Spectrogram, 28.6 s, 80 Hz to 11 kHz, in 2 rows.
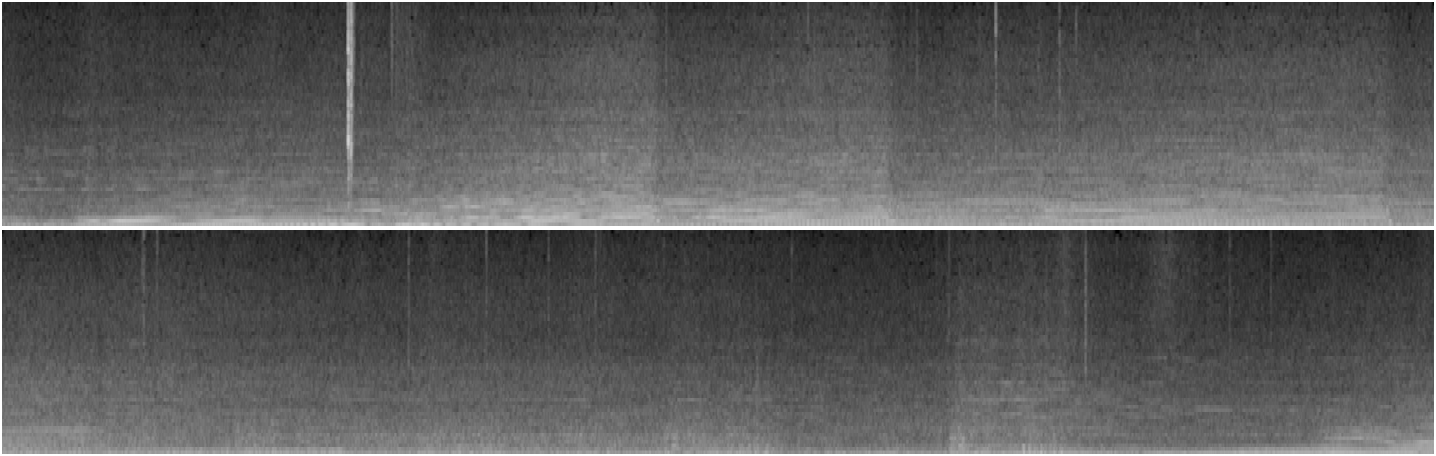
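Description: Lamborghini Huracán Performante's V10 heard from inside the cabin, accelerating hard through the gears: the engine note climbs and drops back at each upshift several times in the first half. It then settles to a steadier pull before climbing again after another shift near the end.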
